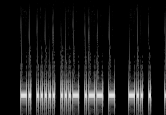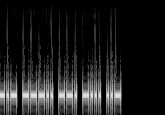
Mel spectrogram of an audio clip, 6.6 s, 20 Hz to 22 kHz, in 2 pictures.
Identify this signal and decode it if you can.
Morse code, heard as a keyed tone, about 32 wpm, 700 Hz. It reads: N5VWT DE K8GBU
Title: USA Callsign DE Callsign - 5 Characters - 30wpm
